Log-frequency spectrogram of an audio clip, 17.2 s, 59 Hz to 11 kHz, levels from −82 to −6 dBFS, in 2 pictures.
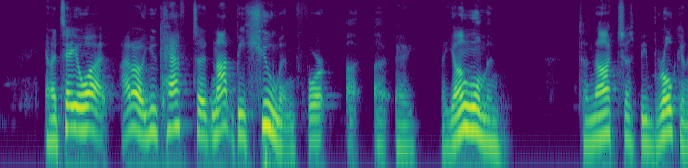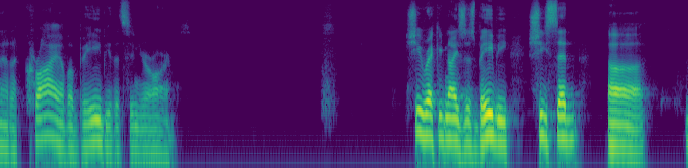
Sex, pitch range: male, 140-200 Hz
